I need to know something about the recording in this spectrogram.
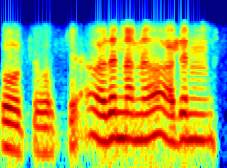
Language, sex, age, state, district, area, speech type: Kannada, male, 45-60, Karnataka, Udupi, rural, conversation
